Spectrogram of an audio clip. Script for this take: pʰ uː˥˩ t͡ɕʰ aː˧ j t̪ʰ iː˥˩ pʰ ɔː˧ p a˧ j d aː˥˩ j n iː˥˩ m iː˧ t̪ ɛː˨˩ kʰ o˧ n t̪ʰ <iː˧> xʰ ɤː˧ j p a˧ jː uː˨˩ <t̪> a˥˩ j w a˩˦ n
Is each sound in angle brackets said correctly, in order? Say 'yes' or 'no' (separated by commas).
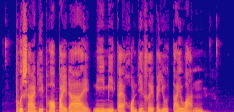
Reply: no, yes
